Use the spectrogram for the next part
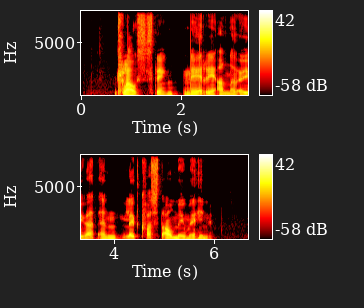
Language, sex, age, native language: Icelandic, male, 20-29, Icelandic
